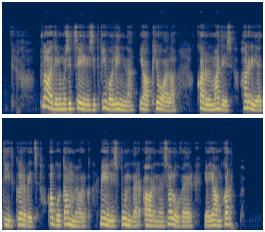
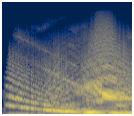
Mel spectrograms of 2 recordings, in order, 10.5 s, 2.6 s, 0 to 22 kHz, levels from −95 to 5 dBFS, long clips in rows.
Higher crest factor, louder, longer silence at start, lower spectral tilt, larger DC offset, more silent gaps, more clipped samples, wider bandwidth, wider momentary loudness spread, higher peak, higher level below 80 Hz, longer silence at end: first, 16 dB vs 10 dB; second, -18 LUFS vs -12 LUFS; first, 0.75 s vs 0.1 s; second, -6.5 dB/octave vs -8 dB/octave; neither; neither; neither; about the same, 9.4 kHz vs 9 kHz; second, 8 LU vs 11 LU; about the same, -2 dBFS vs 0 dBFS; second, -62 dBFS vs -14 dBFS; first, 0.6 s vs 0 s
